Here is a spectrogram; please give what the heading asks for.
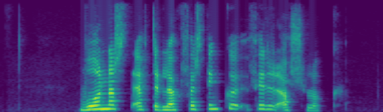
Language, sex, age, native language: Icelandic, female, 40-49, Icelandic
